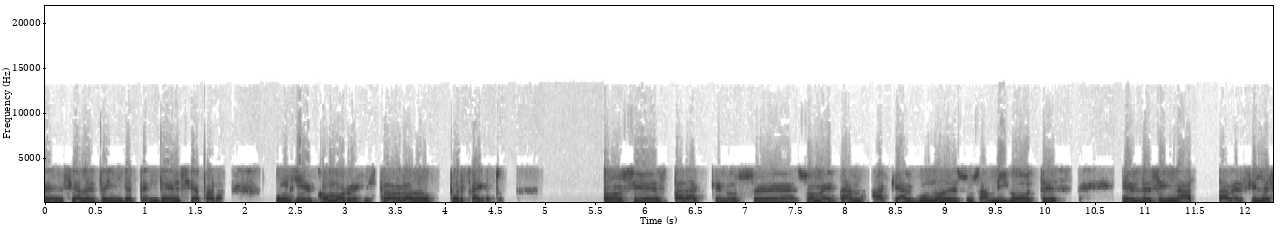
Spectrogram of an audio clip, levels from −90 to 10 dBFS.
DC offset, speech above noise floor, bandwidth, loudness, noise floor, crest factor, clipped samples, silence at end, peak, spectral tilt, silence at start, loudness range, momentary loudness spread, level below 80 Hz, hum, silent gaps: under 0.1%; 44 dB; 10 kHz; -18 LUFS; -61 dBFS; 14 dB; under 0.1%; 0 s; -4 dBFS; -6 dB/octave; 0 s; 2 LU; 8 LU; -62 dBFS; none; none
